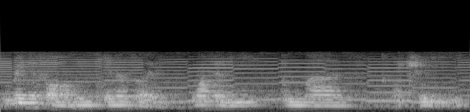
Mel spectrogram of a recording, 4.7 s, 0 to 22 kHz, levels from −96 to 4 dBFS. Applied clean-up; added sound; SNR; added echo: none; Wind instrument, woodwind instrument; 11 dB; reverberation time 0.6 s.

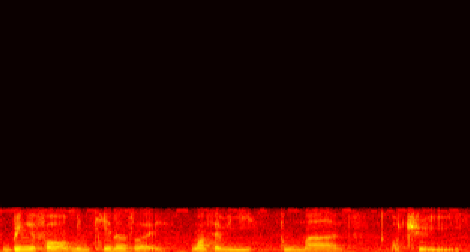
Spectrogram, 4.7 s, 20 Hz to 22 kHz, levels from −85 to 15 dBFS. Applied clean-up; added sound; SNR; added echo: none; none; none; none.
